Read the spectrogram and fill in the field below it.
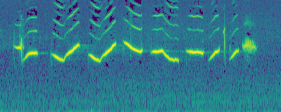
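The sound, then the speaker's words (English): A fox sparrow sings a loud, lively phrase of about eight clear whistled notes, slurring up and down in quick succession over roughly two and a half seconds, alone. “A loud, spirited song of whistled notes tells us the fox sparrow is at hand.”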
